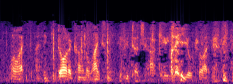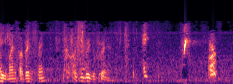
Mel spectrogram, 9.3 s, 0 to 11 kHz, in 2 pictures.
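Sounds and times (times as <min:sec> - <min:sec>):
speech: 0:00.4 - 0:07.8
dog barking: 0:08.4 - 0:09.1
dog whimpering whine: 0:08.8 - 0:09.1.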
